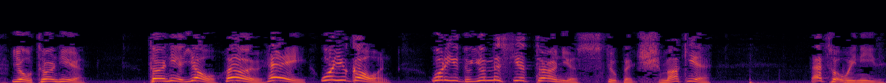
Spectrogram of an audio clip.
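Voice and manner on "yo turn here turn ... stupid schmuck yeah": loud, swooping Brooklyn accent, drawn-out "hey". Demonstrating the Brooklyn voice he says they need, in a Brooklyn accent. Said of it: "what they need is a Brooklyn voice".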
